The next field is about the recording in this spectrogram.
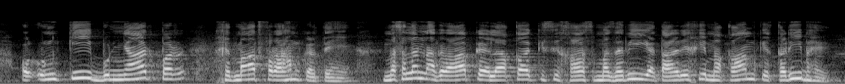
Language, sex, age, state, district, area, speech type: Urdu, male, 18-30, Uttar Pradesh, Saharanpur, urban, spontaneous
